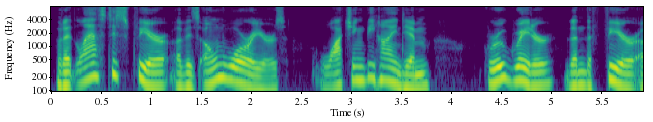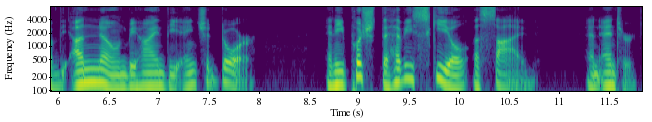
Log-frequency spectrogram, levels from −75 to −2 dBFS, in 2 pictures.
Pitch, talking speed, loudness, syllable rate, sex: 140 Hz, 165 wpm, -18 LUFS, 4.6 syllables/s, male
